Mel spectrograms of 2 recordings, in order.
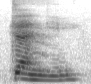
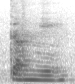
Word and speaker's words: Dunye: Got it Dunye. Dunye. Which would make sense by the way it's spelled.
